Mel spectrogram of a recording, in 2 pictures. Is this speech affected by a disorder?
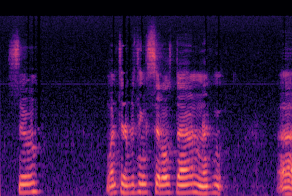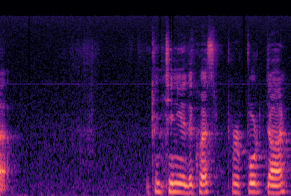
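Yes: cerebral palsy, spastic diplegia.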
